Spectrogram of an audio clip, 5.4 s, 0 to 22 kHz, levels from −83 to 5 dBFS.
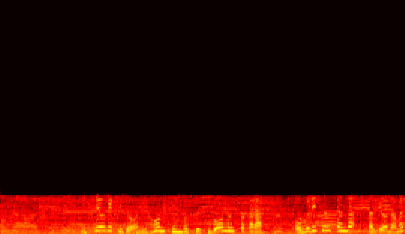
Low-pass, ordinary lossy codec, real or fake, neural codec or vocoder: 3.6 kHz; AAC, 24 kbps; real; none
